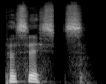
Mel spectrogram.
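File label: "persists", British English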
